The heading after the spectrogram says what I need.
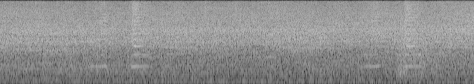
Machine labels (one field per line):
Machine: slide rail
